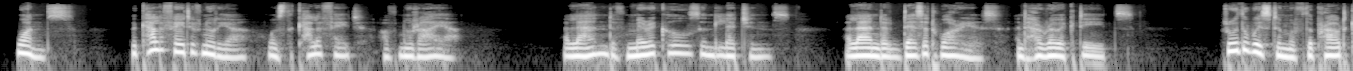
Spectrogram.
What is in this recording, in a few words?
Audiobook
